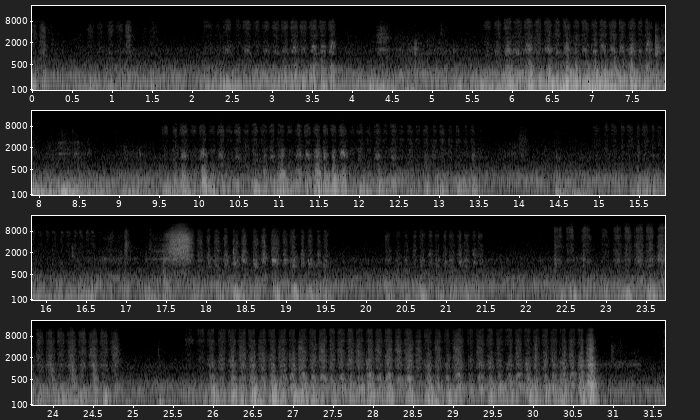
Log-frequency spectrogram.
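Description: Faint, on-and-off scratching and rubbing of a pen being drawn along the edge of a pattern piece, with hands sliding over the paper and card. One brief, sharper scrape comes a little past the middle.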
